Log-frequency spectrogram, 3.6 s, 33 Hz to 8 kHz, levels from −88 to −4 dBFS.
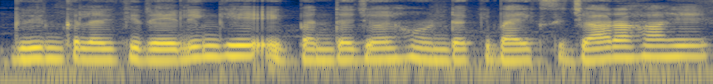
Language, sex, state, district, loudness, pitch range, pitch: Hindi, female, Madhya Pradesh, Bhopal, -14 LUFS, 165-195 Hz, 175 Hz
